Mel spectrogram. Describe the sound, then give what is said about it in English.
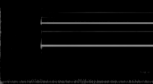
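After a brief hush, a Tamagotchi toy lets out one loud, piercing beep as its battery pull tab is pulled out, starting abruptly and holding steady on a single high pitch for about a second. “Well, it beeped.”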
